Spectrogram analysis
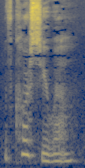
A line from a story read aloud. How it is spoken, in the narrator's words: he returned softly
